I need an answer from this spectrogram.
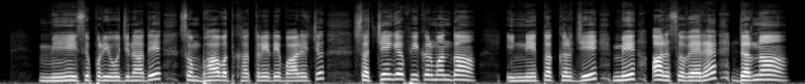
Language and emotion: Dogri, fearful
